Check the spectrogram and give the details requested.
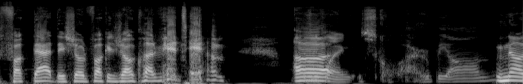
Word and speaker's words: Jean-Claude Van Damme: Jean-Claude Van Damme.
